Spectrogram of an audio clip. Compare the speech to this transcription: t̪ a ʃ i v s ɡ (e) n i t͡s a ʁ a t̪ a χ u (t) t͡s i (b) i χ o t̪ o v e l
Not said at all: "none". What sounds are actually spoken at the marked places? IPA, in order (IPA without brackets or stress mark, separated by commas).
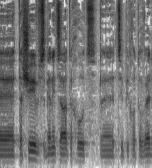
a, t͡s, p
